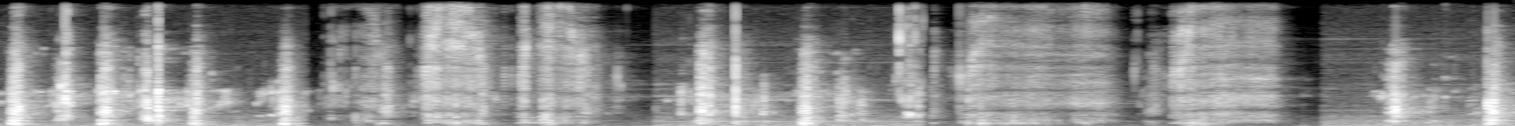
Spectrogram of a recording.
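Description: A young woman slurps noodles loudly, close by.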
